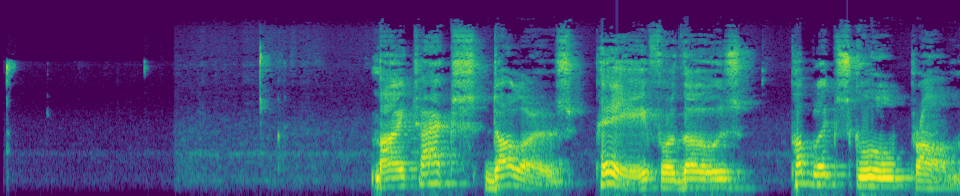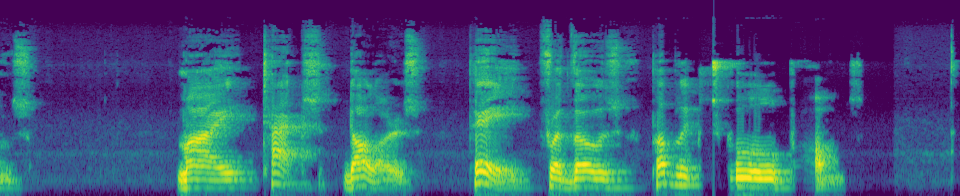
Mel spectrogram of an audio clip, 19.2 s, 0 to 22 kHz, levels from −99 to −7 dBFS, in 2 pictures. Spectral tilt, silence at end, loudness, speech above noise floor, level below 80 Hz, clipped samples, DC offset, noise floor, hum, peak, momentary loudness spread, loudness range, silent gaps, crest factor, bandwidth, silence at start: -3.5 dB/octave; 0.05 s; -14 LUFS; 57 dB; -58 dBFS; under 0.1%; under 0.1%; -71 dBFS; none; 0 dBFS; 15 LU; 5 LU; none; 16 dB; 14 kHz; 0.05 s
